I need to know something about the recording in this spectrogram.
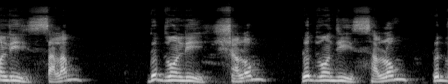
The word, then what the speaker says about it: shalom: Donc la consonne qui est au début de shalom là quand c'est chez les Arabes, ça se prononce S. Quand c'est chez les Hébreux, ça se prononce che.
